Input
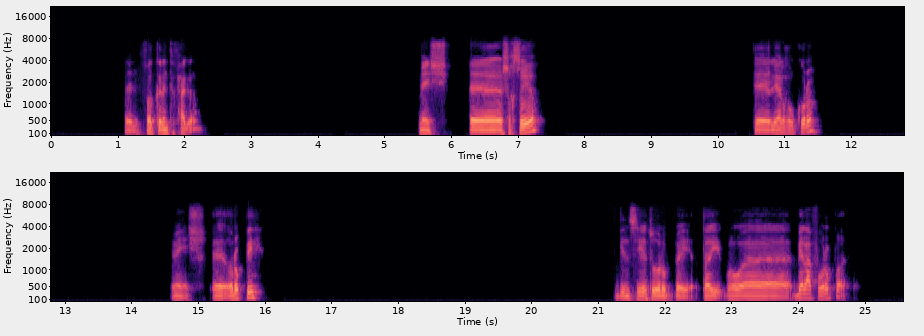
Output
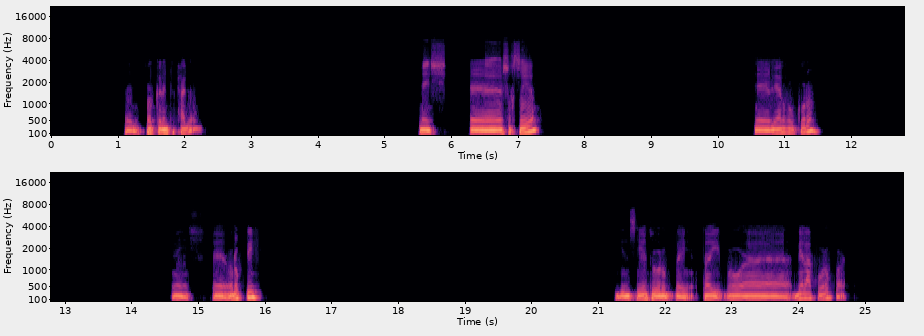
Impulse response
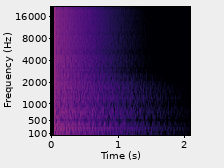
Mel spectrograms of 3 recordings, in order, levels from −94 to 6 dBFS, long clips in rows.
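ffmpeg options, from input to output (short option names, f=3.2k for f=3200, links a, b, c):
-af "afwtdn=0.0141,firequalizer=gain_entry='entry(100,0);entry(150,13);entry(260,1);entry(370,-21);entry(530,-17);entry(750,-15);entry(1400,-13);entry(2100,-22);entry(3400,-10);entry(4800,-20)':delay=0.05:min_phase=1"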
